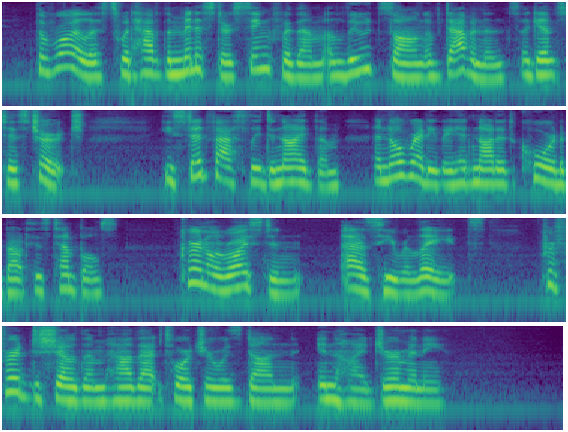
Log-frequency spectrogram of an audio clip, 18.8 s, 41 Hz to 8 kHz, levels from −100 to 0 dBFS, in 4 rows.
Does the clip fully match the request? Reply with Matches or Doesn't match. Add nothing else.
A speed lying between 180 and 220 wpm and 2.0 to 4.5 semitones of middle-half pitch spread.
Doesn't match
